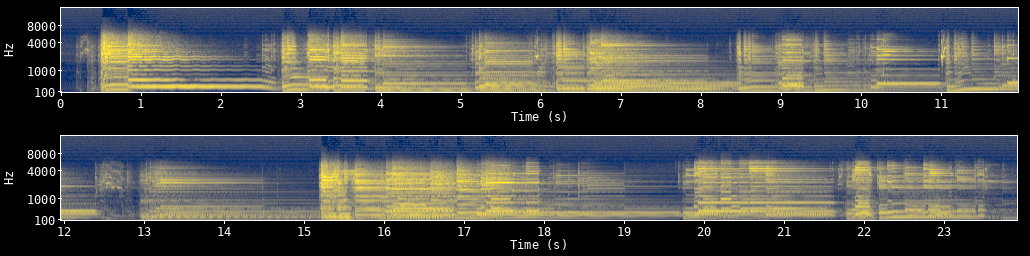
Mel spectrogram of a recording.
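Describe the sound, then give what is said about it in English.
An electric guitar played through a multi-effects pedal with heavy reverb strums bright, sustained chords and riffs, with notes ringing out into a washy reverb tail between phrases. It's loud, with no voices. “There's a lot of reverb, isn't it?”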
